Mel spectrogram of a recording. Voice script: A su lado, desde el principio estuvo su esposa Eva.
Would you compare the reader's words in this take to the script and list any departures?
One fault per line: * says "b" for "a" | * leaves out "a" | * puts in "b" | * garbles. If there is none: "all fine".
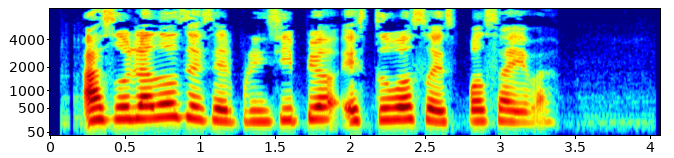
all fine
